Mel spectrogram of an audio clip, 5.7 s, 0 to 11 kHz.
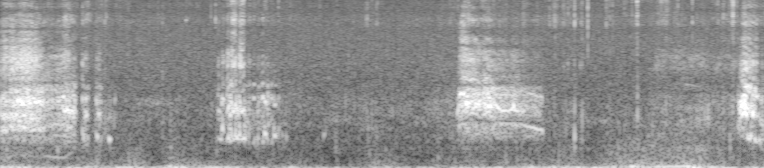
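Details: Griffon vultures squabbling in a feeding frenzy at the Hai Bar vulture feeding station, Israel, on 2 August 2021, filmed by a fixed camera; rasping, hissing screeches in four separated bursts over low background rumble.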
